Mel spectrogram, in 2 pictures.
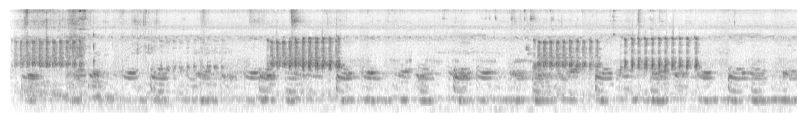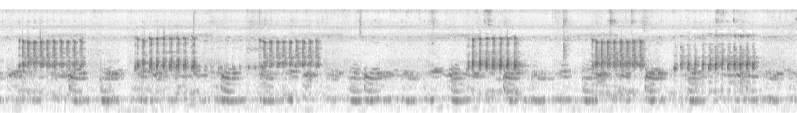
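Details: Frogs singing in the dark at night when it rains: a dense chorus with a steady low droning hum, short scattered chirps, and loud buzzy pulsed trills lasting about a second, repeated every one to two seconds.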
